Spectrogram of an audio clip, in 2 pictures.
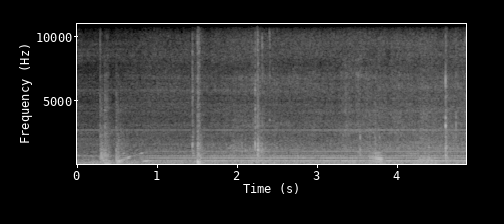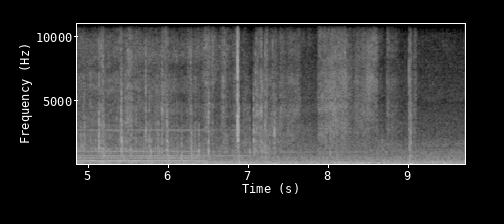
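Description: HP LaserJet MFP 135a laser printer printing a report page: a steady motor hum starts about a second in and stops after about six and a half seconds, with a few clicks, followed by a rustle of paper near the end.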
